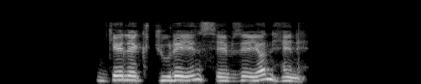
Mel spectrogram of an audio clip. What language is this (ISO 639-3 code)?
kur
